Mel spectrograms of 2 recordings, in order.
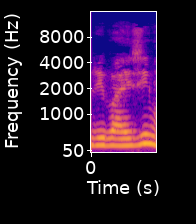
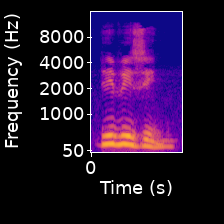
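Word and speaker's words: revising: छोटा ई रहता है, लेकिन जैसे ही VIS में साइलेंट ई जुड़ जाता है तो उसकी आवाज़ लॉन्ग आई हो जाती है। ING का आई छोटा ई रहता है। यही कारण है कि उसका उच्चारण रिवाइजिंग होता है, ना कि रिविजिंग।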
